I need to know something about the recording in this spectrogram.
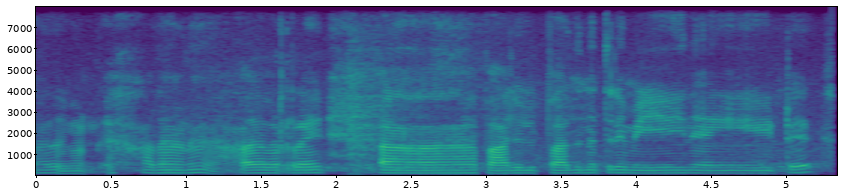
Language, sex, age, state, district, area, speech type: Malayalam, male, 18-30, Kerala, Idukki, rural, spontaneous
